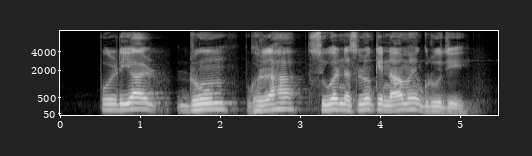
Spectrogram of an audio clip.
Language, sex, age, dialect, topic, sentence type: Hindi, male, 18-24, Kanauji Braj Bhasha, agriculture, statement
